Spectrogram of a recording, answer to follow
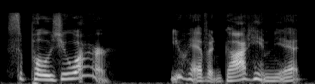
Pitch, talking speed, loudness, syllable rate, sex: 220 Hz, 150 wpm, -21 LUFS, 5.0 syllables/s, female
